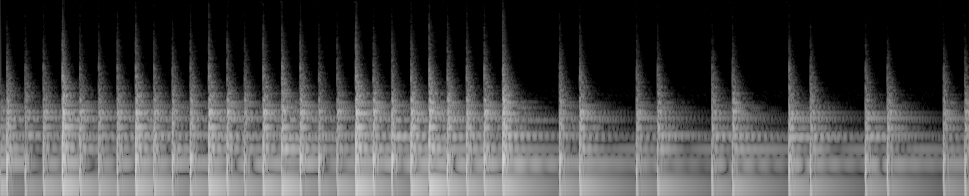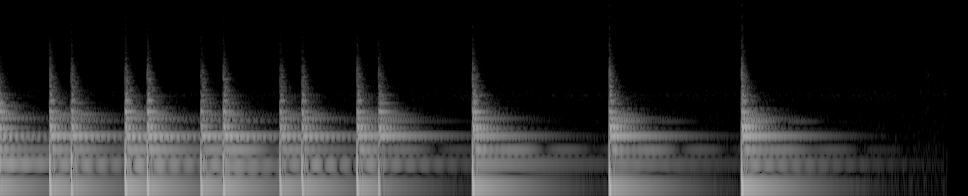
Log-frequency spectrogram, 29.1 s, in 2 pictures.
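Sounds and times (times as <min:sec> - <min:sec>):
drum: 0:00.0 - 0:20.7.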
